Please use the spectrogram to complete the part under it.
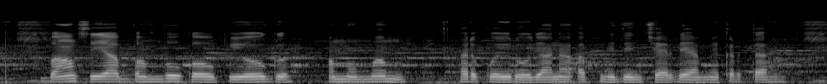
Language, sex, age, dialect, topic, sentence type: Hindi, male, 18-24, Kanauji Braj Bhasha, agriculture, statement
